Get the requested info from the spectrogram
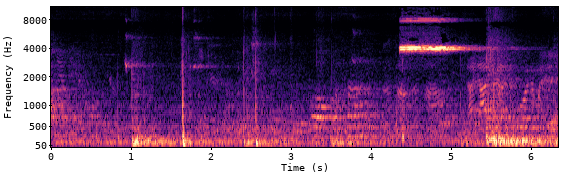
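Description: A referee's whistle blows once, a single steady shrill note lasting under a second, about four and a half seconds in. Before it come a couple of sharp thuds of a volleyball bounced on the court floor, with voices around.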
